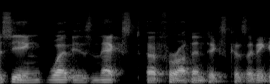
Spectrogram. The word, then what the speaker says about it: Authenticx: It's Authenticx is spelled like the word authentic with an X at the end.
